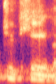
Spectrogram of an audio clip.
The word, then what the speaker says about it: Duquesne: it Duquesne hey oh my goodness do not pronounce anything correct over there Fort Ducane I'll try and remember that in the future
